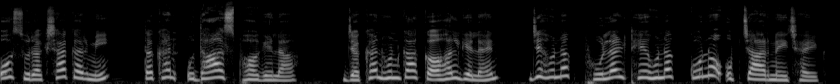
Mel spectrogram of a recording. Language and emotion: Maithili, sad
